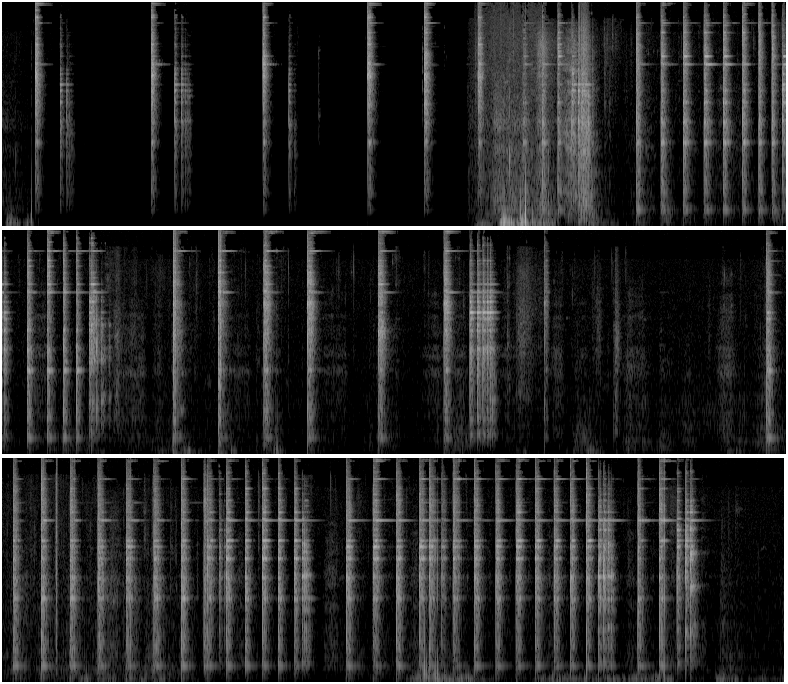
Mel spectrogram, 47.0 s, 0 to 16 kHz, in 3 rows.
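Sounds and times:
hammer striking steel on anvil: 3.0 - 3.3, 5.2 - 5.5, 7.3 - 7.6, 10.4 - 11.4, 12.7 - 17.8, 19.1 - 19.4, 20.0 - 21.2, 21.8 - 22.2, 23.2 - 23.6, 24.5 - 25.6, 31.0 - 37.6, 38.2 - 45.4.

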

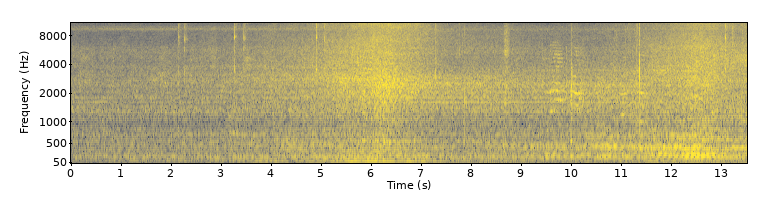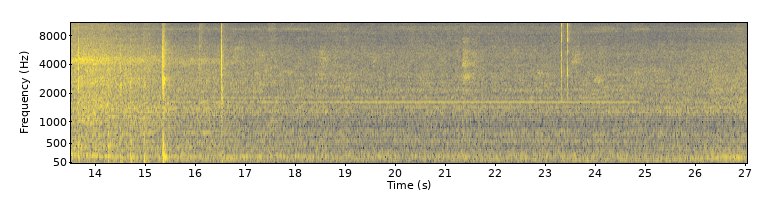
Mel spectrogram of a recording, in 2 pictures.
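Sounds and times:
sharp clicks: 2.1 - 2.4, 4.8 - 5.2, 23.3 - 23.6
motor humming: 7.1 - 19.6.

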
